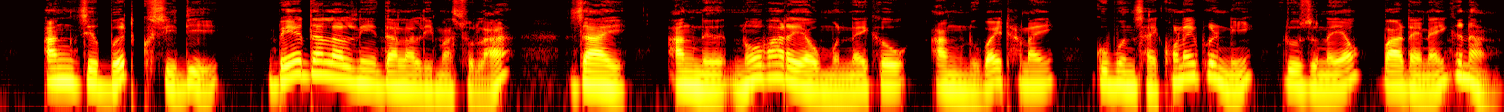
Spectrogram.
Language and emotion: Bodo, happy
